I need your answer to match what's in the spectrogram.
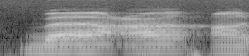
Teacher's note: Ba'a di pertengahan kerongkong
